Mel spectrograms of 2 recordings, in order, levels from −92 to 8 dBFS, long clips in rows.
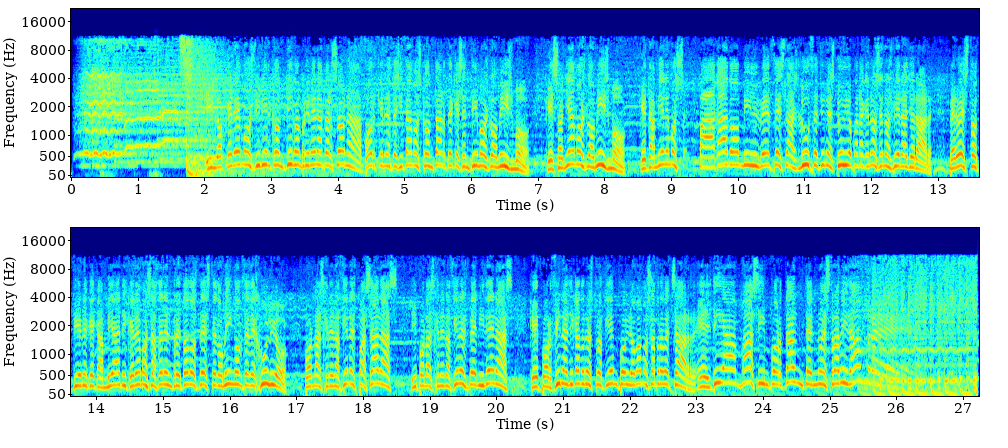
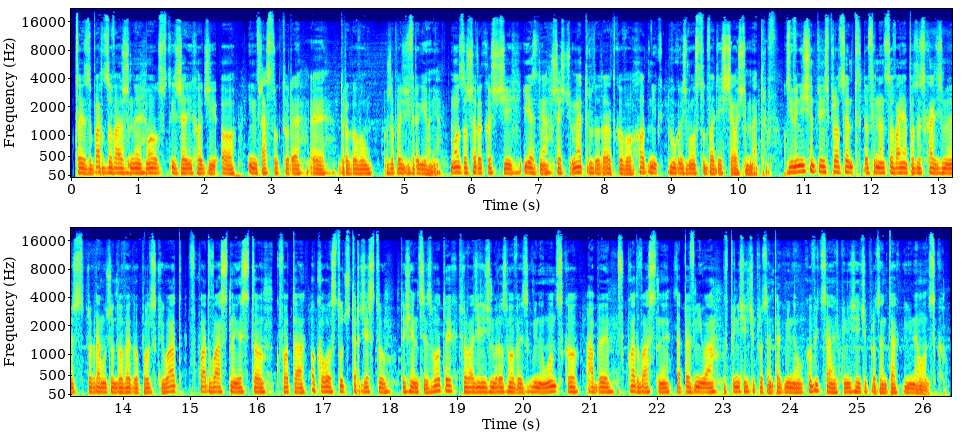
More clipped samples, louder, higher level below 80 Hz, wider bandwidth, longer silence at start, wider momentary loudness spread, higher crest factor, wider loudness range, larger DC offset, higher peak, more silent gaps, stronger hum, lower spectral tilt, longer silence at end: neither; second, -20 LUFS vs -12 LUFS; second, -44 dBFS vs -32 dBFS; second, 12 kHz vs 19 kHz; about the same, 0.05 s vs 0.05 s; about the same, 5 LU vs 4 LU; about the same, 14 dB vs 12 dB; about the same, 2 LU vs 1 LU; neither; second, -6 dBFS vs 0 dBFS; neither; neither; second, -4.5 dB/octave vs -6.5 dB/octave; about the same, 0 s vs 0.05 s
